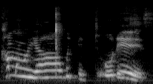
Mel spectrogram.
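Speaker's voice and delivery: high-pitched, hollering, rallying encouraging voice. Showing the voice the team needs to hear to reach the end zone: mama voice. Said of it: "And I got that mama voice".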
